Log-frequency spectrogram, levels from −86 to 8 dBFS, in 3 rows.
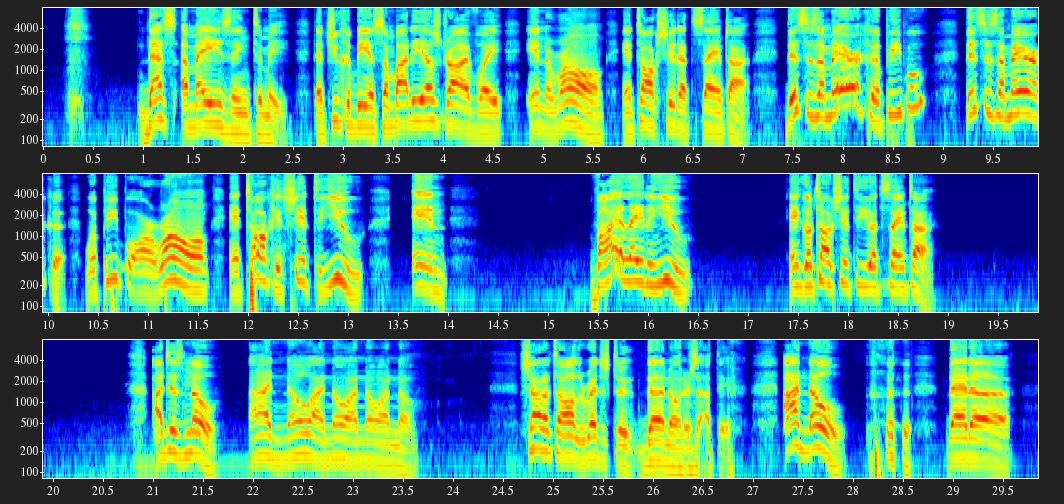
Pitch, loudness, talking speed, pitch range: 170 Hz, -14 LUFS, 155 wpm, 145-215 Hz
